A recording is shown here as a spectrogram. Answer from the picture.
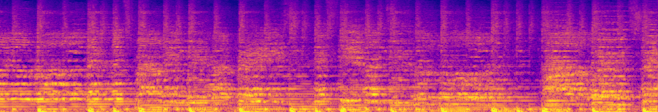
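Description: Live praise-and-worship music: a choir singing over a band with a steady drum beat.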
